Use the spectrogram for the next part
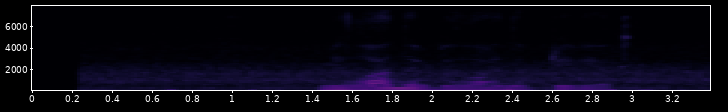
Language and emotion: Russian, neutral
